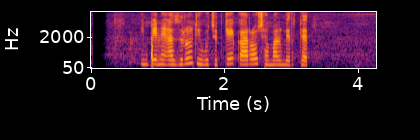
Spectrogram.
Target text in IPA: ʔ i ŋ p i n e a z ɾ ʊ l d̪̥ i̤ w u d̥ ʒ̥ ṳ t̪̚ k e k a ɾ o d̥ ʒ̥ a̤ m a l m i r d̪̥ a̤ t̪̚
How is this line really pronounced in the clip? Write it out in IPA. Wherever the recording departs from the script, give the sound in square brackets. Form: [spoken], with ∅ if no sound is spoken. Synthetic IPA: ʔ i [m] p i n e a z ɾ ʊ l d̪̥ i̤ w u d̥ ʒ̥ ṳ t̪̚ k e k a ɾ o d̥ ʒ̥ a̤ m a l m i r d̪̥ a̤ t̪̚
